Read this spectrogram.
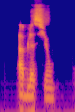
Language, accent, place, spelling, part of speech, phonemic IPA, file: French, France, Lyon, ablations, noun, /a.bla.sjɔ̃/, LL-Q150 (fra)-ablations.wav
- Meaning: plural of ablation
